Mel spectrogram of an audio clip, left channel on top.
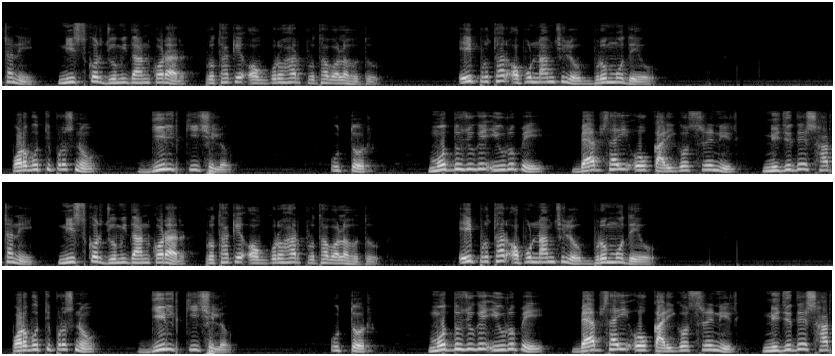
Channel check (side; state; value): both; normal; correlation 0.93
